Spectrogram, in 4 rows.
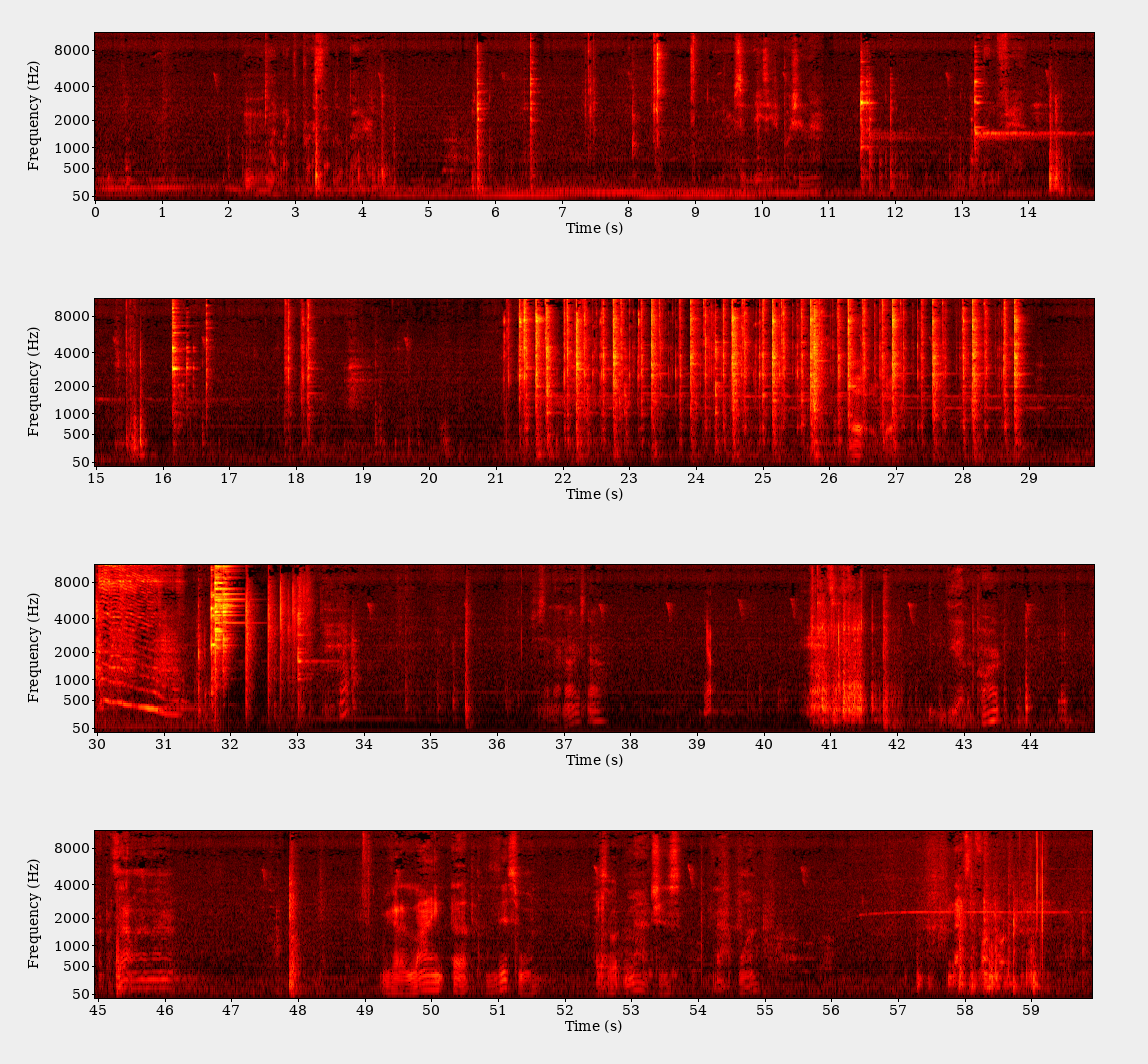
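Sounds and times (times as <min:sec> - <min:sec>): rapid metal clatter: 0:21.1 - 0:29.0
metal parts clinking: 0:21.1 - 0:29.2, 0:31.5 - 0:33.6.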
